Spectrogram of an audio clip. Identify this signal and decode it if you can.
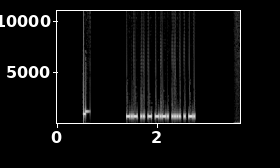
Morse code, heard as a keyed tone, about 45 wpm, 700 Hz. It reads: KITCHEN
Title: Sentences from Top 1400 Words - New Word Drill Alt - 50wpm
